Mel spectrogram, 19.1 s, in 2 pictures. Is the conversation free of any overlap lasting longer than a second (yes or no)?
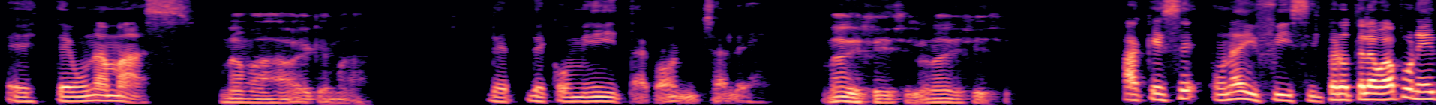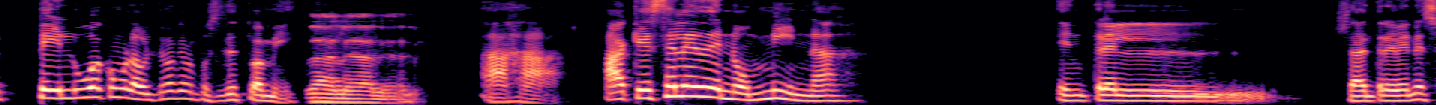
yes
